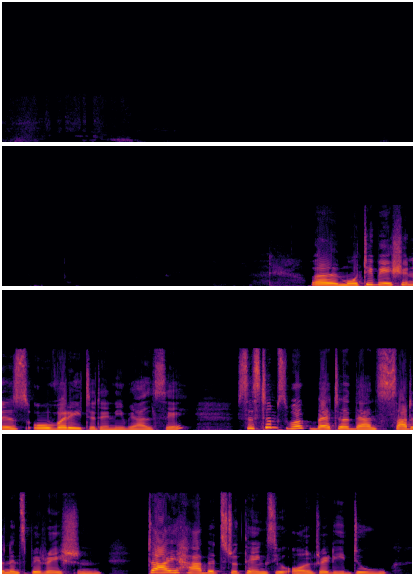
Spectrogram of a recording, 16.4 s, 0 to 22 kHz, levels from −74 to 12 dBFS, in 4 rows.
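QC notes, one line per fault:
Nothing to flag here; the speech comes through fine with no technical faults to note.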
